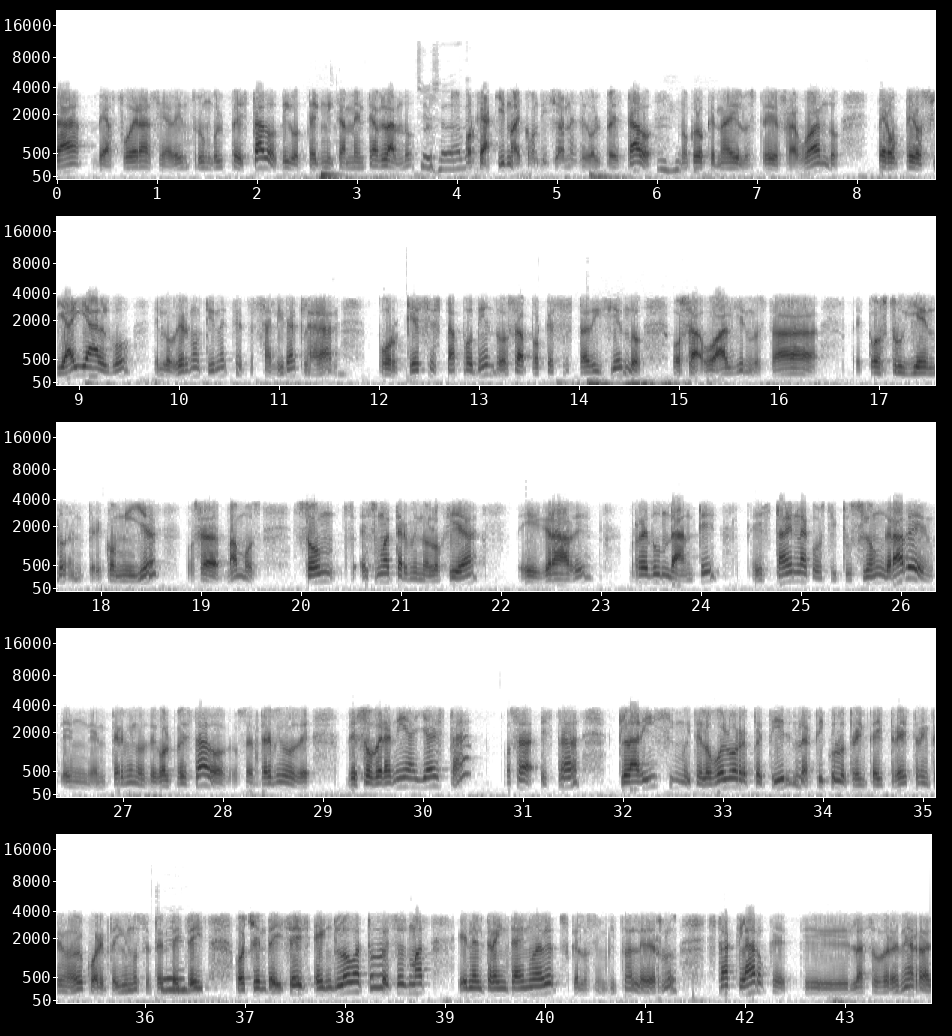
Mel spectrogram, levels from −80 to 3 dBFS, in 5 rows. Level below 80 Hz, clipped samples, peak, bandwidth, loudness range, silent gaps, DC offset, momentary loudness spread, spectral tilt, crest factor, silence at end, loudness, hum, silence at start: -50 dBFS; under 0.1%; -4 dBFS; 7.8 kHz; 3 LU; none; under 0.1%; 12 LU; -5.5 dB/octave; 18 dB; 0 s; -22 LUFS; none; 0 s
